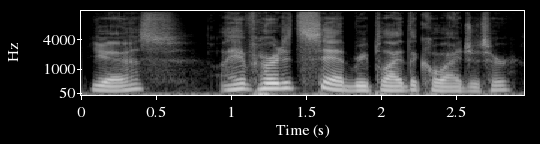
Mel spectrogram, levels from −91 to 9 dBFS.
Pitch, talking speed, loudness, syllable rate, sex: 140 Hz, 180 wpm, -18 LUFS, 5.3 syllables/s, male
